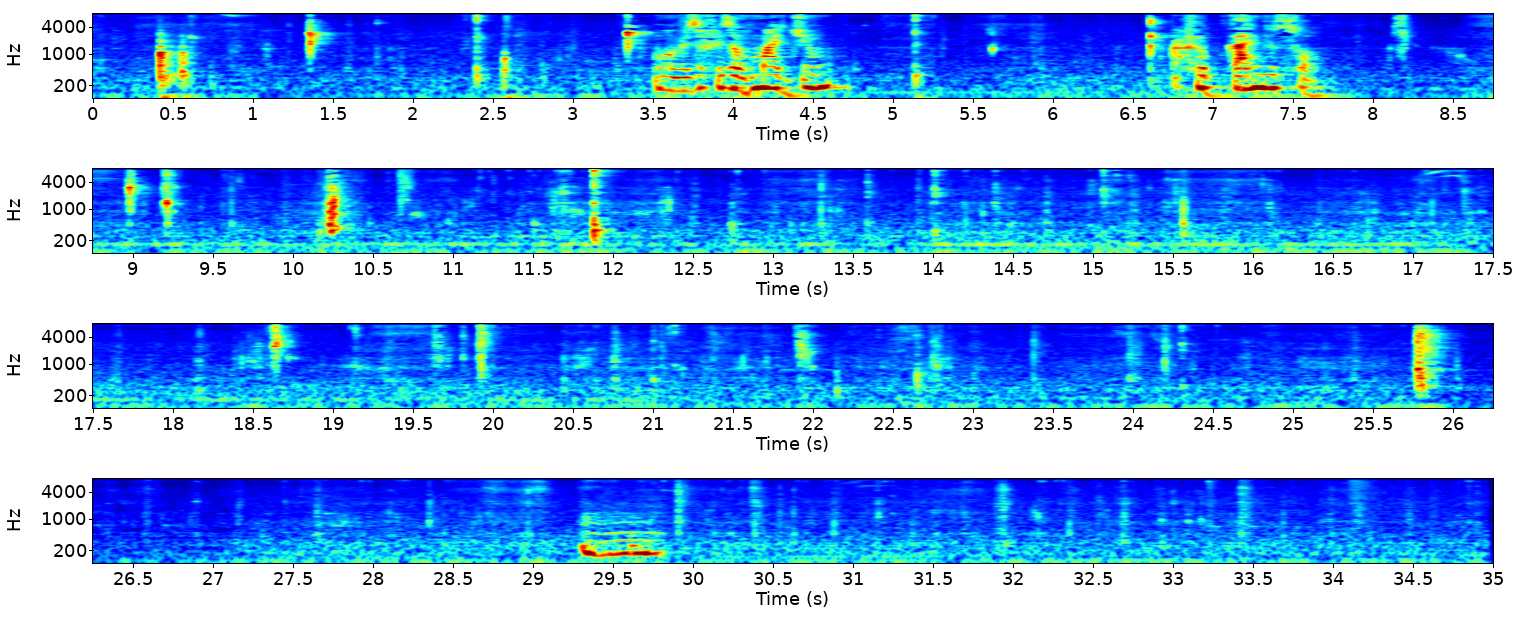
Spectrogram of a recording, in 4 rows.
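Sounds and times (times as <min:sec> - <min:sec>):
person chewing spaghetti: 0:00.0 - 0:03.5, 0:04.8 - 0:06.8, 0:07.8 - 0:35.0
steady low hum: 0:00.0 - 0:35.0.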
